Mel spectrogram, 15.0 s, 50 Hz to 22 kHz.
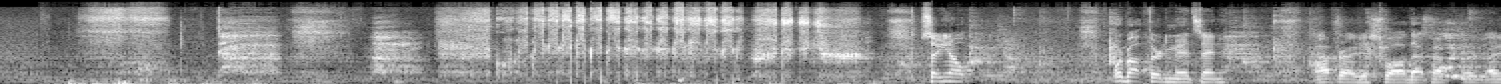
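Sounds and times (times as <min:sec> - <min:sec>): person gasping: 0:00.4 - 0:09.3, 0:10.8 - 0:11.2
microphone handling crackle: 0:00.4 - 0:09.4.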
